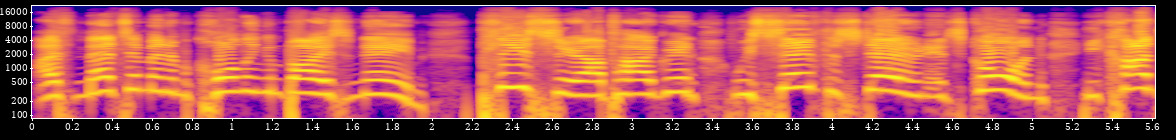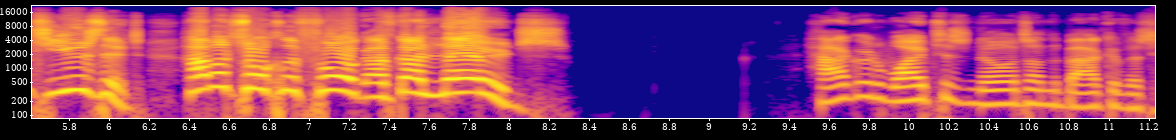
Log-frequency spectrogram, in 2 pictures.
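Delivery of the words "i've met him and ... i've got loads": put-on louder, higher boy; Harry's voice. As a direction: coax him to cheer up. Harry cheers up Hagrid.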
